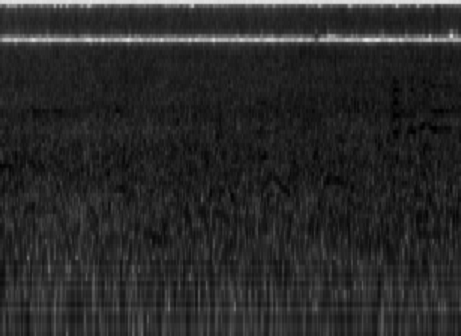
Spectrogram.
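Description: Rushing water roars loudly over a weir.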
